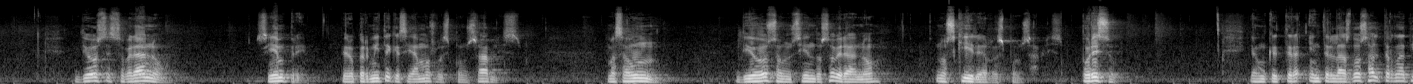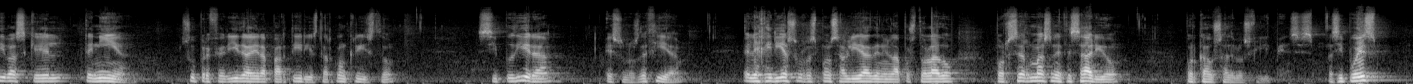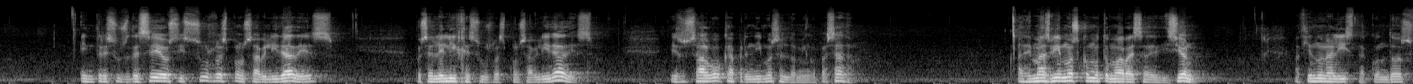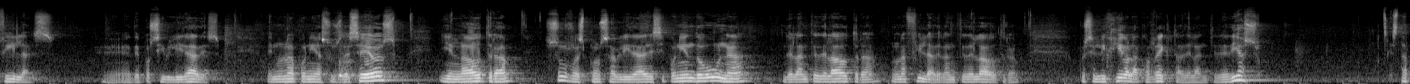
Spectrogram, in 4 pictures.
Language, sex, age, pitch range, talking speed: Spanish, male, 50-69, 120-150 Hz, 135 wpm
